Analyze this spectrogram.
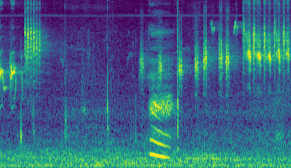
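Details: An Oriental reed warbler, arrived in early summer behind a house, sings morning and evening until finding a partner: bursts of harsh, scratchy chirps and clicks, with a brief falling nasal note midway over a low steady rumble.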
